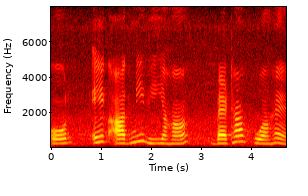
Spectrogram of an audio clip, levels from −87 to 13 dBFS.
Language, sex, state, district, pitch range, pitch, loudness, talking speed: Hindi, female, Haryana, Charkhi Dadri, 235-285 Hz, 245 Hz, -20 LUFS, 100 wpm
